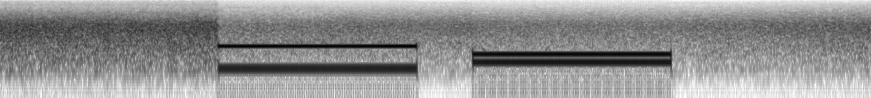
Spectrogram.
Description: Aircraft SELCAL, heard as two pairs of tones, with radio static. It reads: AM-DH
